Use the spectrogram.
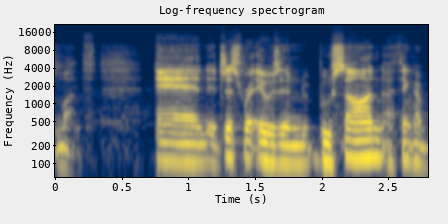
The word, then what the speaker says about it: Busan: and it was in Busan. I think I'm pronouncing that properly.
